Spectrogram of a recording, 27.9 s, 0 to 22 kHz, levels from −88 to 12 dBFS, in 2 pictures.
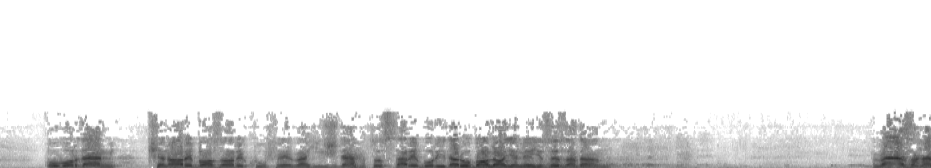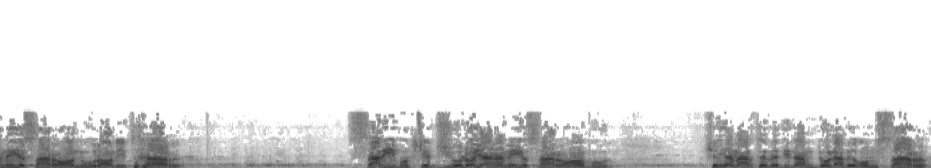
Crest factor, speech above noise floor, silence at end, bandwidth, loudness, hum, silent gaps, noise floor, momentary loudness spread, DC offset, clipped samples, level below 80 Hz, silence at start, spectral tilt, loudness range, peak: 14 dB; 35 dB; 0 s; 7.8 kHz; -14 LUFS; none; none; -49 dBFS; 14 LU; under 0.1%; under 0.1%; -44 dBFS; 0.7 s; -3.5 dB/octave; 6 LU; 0 dBFS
